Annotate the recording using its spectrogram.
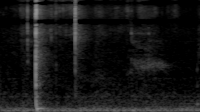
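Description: Hands pressing a strip of washi tape down onto a paper planner page: two short, sharp taps, the first louder, then a faint rustle of the paper.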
